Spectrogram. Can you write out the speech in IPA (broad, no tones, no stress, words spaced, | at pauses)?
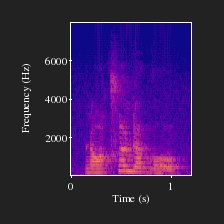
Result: ɳɔ̃t͡sõɖʌɡo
